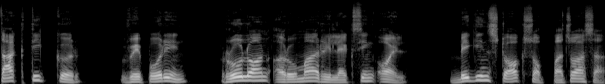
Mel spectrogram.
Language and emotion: Goan Konkani, neutral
